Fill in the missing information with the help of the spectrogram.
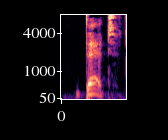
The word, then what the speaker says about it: debt: debt 这个词注意 B 不发音啊， debt 表示债务，那么 indebted 表示负债， heavily indebted 严重负债的武钢。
